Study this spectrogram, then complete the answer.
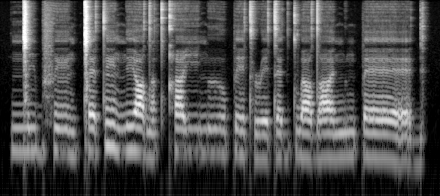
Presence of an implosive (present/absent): absent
